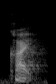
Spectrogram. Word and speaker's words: chi: great letter kai but we have we will pronounce this as chi the method of the section apply only for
